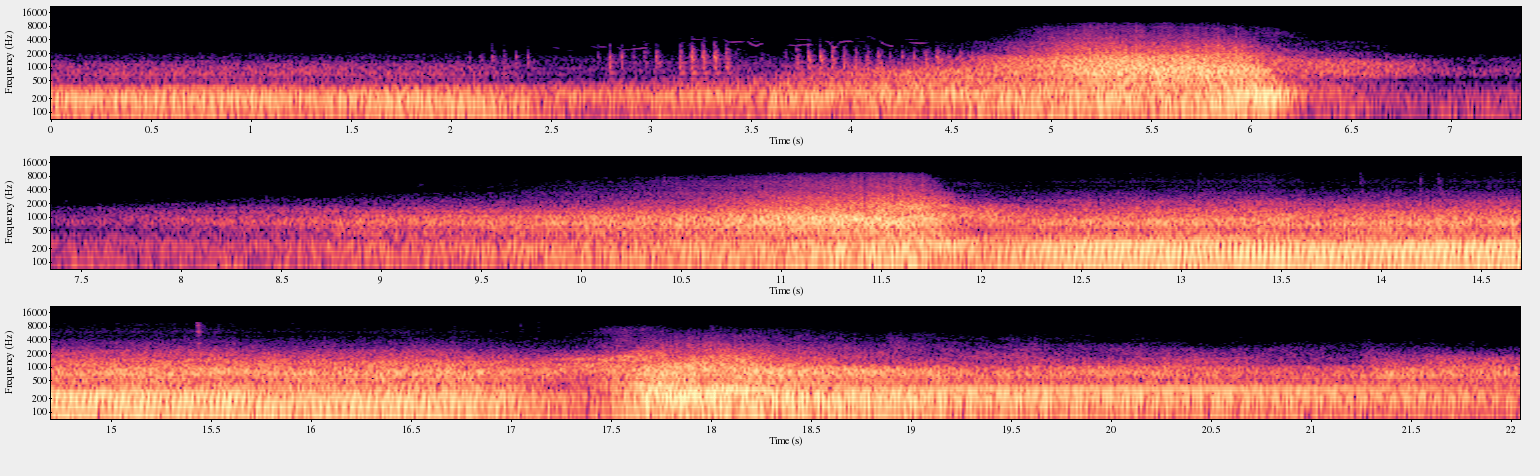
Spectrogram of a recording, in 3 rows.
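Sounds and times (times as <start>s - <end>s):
engine and exhaust drone: 0.0s - 22.0s
suv passing by at speed: 4.2s - 7.0s, 8.2s - 22.0s.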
